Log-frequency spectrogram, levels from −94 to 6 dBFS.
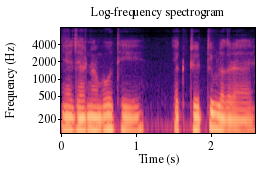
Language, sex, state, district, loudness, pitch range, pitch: Hindi, male, Chhattisgarh, Kabirdham, -14 LUFS, 105-115 Hz, 110 Hz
